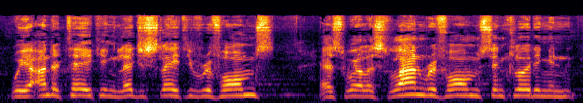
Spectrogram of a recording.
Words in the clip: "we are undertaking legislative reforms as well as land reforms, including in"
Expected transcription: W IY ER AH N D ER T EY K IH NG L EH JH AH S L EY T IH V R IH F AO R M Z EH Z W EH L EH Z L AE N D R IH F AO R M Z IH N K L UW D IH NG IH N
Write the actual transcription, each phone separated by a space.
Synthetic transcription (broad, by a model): W IY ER AH N D ER T EY K IH NG L EH JH AH S L EY T IH V R IH F AO R M Z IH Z W EH L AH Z L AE N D R IH F AO R M Z IH N K L UW D IH NG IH N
